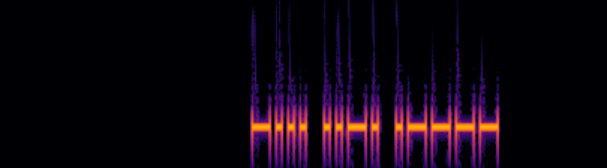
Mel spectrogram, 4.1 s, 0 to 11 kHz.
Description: Morse code, heard as a keyed tone, about 28 wpm, 700 Hz. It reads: BF1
